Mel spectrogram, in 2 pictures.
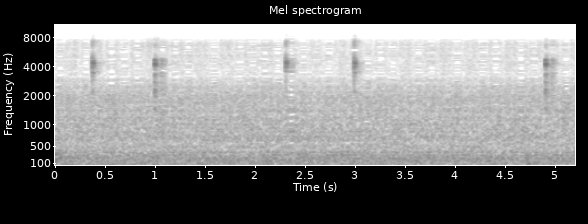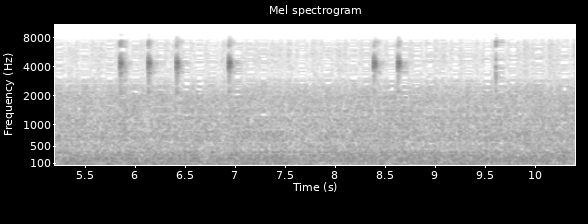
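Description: Faint, irregular key clicks from a tablet's on-screen keyboard as text is typed, about a dozen short, high-pitched ticks spaced unevenly.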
